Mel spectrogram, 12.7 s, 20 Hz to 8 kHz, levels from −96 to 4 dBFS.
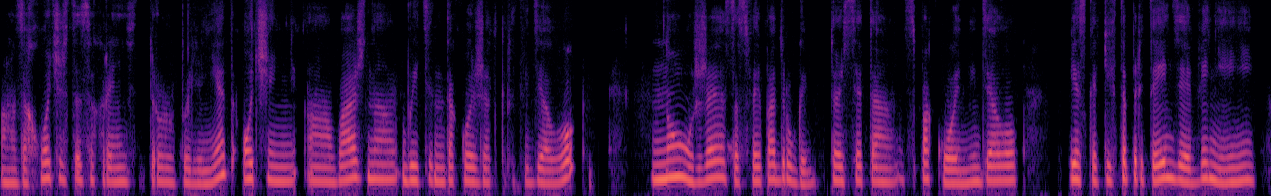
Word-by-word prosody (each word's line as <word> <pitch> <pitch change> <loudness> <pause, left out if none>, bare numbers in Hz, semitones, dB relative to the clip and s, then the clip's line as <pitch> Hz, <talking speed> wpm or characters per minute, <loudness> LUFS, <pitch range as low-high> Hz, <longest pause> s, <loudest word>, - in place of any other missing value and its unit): э, 160 -1 -2
захочется 195 +5 -2
сохранить 170 -2 -4
дружбу 165 -1 -3
или 150 -1 -3
нет, 195 +12 0
очень, 185 -3 0
э, - - -10 0.3
важно 195 +2 +1
выйти 180 -1 0
на 170 -2 -1
такой 175 -1 0
же 165 +1 -5
открытый 160 +1 -12
диалог, 160 - +1 0.7
но 210 +3 +6
уже 195 +5 +2
со 175 - -2
своей 175 +1 -2
подругой. 180 -6 -1
То 185 - -1
есть 175 0 0
это 170 -2 -2 0.2
спокойный 165 -4 0
диалог 180 +1 +1 0.5
без 195 -3 +4
каких-то 180 +2 -1
претензий, 195 -2 +3
обвинений. 175 0 +1
180 Hz, 135 wpm, -36 LUFS, 165-195 Hz, 0.7 s, но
